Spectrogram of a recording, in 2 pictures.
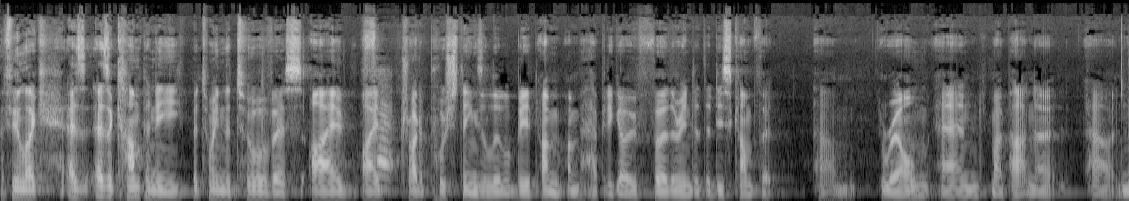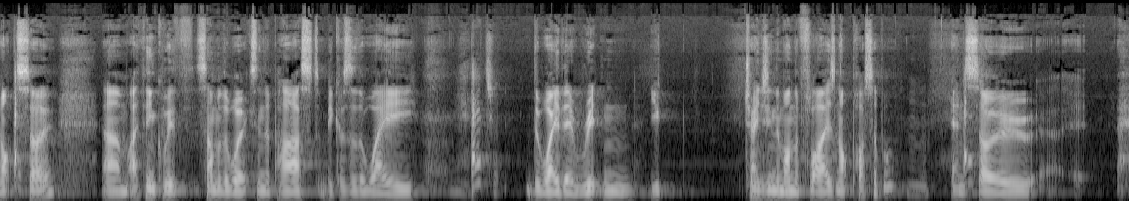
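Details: Adult man speaking; normal speech.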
